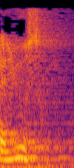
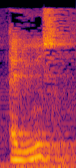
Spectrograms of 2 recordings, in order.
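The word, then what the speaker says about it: اليسر: Donc al-yusr bil-ya, wa al-usr bil-ayn. Et le reste, c'est la même prononciation, al-yusr wa al-usr.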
